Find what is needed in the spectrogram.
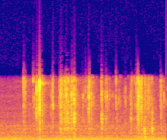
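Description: Wooden colored pencils clicking and clattering against one another as they are handled in a pile: a quick run of clicks, the loudest about half a second in.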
